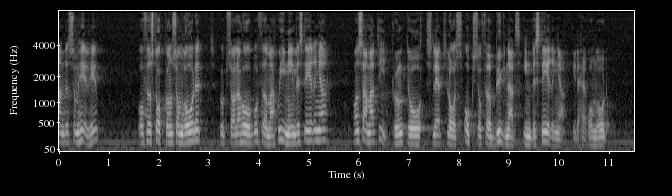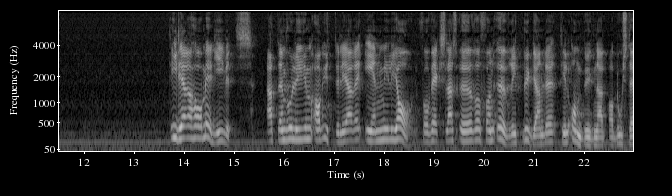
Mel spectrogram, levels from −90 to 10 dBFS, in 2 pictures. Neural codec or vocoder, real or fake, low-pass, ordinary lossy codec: codec, 16 kHz, 16 kbps, FunCodec, trained on Chinese and English, 50 frames a second; fake; none; none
